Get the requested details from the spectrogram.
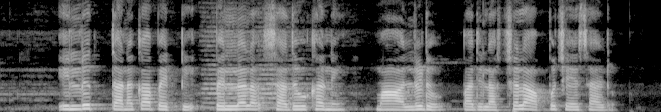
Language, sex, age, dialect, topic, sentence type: Telugu, female, 18-24, Utterandhra, banking, statement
